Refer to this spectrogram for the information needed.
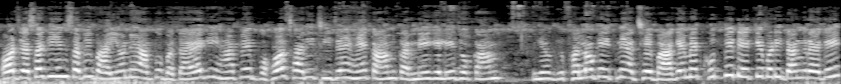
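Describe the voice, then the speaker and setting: This woman's pitch is extremely high. Her pitch variation is ordinary. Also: moderate pace. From Uttarakhand, Almora (Kumaon hills). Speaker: vlogger and interviewer. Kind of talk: on-location village interview vlog.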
